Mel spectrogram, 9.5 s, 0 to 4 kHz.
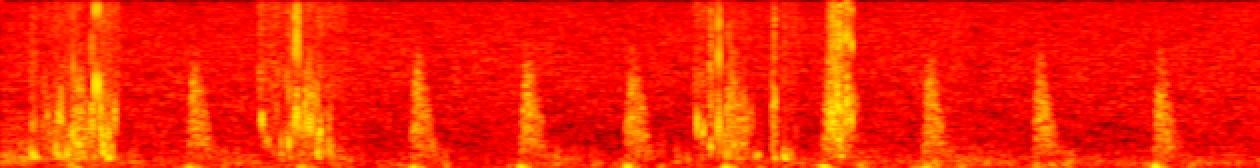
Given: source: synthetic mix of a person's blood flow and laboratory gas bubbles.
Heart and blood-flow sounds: Doppler ultrasound of blood flow; subclavian vein
0.20-0.90 s: bubbles
1.93-2.60 s: bubbles
5.19-5.71 s: bubbles
5.77-5.97 s: bubbles
6.19-6.46 s: bubbles
From the record:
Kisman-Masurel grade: 223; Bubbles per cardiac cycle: several, 3 to 8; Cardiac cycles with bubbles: 10 to 50%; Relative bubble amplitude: loud (0.450 to 0.775); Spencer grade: 2 (many but less than half of the cardiac periods contain bubble signals, singularly or in groups); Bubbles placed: anywhere in the cardiac cycle

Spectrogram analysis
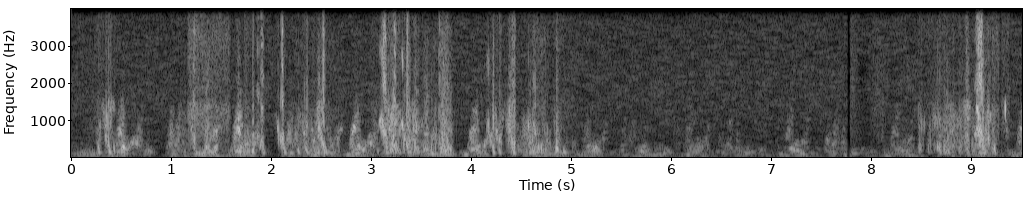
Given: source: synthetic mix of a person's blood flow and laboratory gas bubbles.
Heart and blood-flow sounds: Doppler ultrasound of blood flow; precordium
0.22-0.48 s: bubbles
1.15-1.60 s: bubbles
1.72-1.96 s: bubbles
2.02-2.19 s: bubbles
2.24-2.72 s: bubbles
2.99-3.84 s: bubbles
4.15-4.47 s: bubbles
4.50-5.08 s: bubbles
8.45-9.38 s: bubbles
From the record:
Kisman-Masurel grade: 333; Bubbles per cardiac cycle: rolling drumbeat, 9 or more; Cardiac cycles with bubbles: 50 to 99%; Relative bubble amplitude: loud (0.450 to 0.775); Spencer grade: 3 (all of the cardiac periods contain showers or single bubble signals, but not dominating or overriding the cardiac motion signals); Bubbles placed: only in the low amplitude regions of the cardiac cycle

